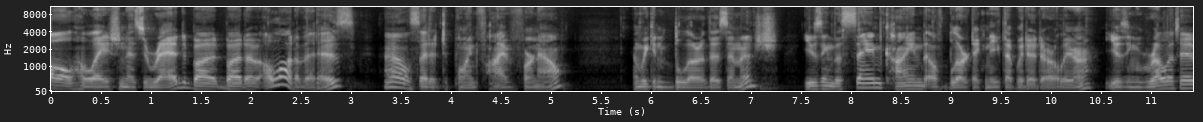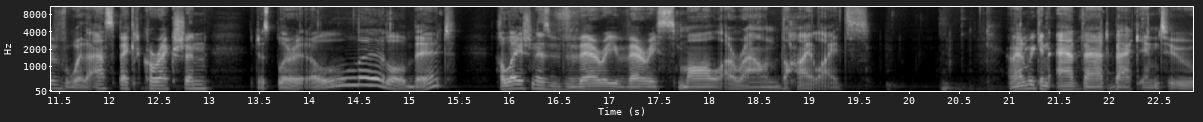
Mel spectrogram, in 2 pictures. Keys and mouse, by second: 2.7-3.8 drag, 4.8 middle click, 5.7-7.5 drag, 8.7 ctrl+shift+click, 10.1 click, 11.0 click, 11.5 middle click, 12.2-16.4 shift+drag, 17.4 click, 19.2 middle click, 20.5 ctrl+shift+click, 22.1 click, 22.4 click.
